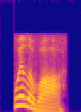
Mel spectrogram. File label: "williwaw", English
